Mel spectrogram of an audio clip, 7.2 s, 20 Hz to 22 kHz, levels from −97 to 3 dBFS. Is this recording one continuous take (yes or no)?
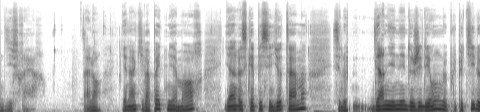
no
